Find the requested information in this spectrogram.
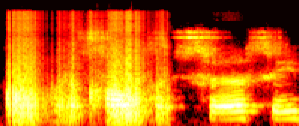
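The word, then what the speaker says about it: Circe: lot of discussion um Cersei because that's how most people would pronounce it in English um and the way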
